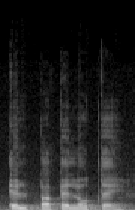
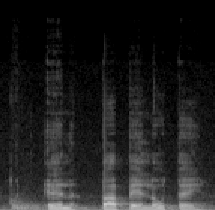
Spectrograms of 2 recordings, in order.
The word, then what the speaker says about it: papelote: papy low t because we know that an a makes an ah sound and e makes an a sound and an o makes an o sound so it becomes next up we have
